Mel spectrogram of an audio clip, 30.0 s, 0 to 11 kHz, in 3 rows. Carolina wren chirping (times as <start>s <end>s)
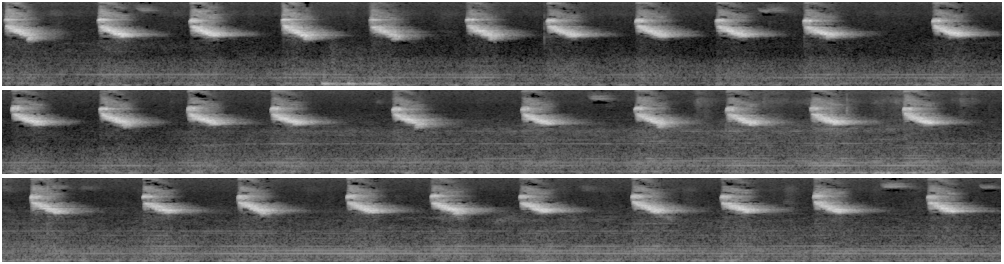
0.0s 8.6s, 9.3s 13.3s, 13.9s 14.4s, 20.3s 20.8s, 21.4s 29.9s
